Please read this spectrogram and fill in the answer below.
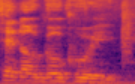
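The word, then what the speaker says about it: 身勝手の極意: Migate no Goku.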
